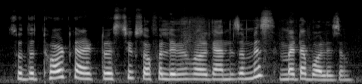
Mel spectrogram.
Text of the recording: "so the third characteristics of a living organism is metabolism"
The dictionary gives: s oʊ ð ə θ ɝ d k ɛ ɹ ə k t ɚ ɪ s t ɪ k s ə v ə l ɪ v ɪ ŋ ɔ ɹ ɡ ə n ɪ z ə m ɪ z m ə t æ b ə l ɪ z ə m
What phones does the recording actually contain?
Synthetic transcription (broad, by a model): s oʊ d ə t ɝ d k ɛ ɹ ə k t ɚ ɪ s t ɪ k s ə f ə l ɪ v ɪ ŋ ɔ ɹ ɡ ə n ɪ z ə m ɪ z m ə t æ b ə l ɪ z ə m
